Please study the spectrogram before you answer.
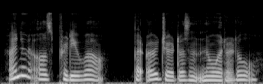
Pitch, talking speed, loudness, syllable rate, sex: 225 Hz, 275 wpm, -17 LUFS, 6.4 syllables/s, female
